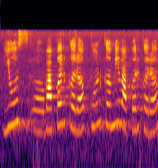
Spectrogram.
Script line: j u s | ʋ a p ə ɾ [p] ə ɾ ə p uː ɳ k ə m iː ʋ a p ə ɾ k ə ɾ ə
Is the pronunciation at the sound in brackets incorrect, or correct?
incorrect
